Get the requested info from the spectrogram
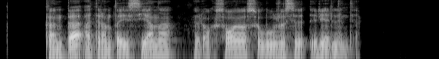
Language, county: Lithuanian, Kaunas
